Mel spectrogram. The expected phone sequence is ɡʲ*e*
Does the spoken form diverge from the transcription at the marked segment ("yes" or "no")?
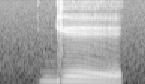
no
